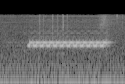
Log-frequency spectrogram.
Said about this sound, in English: Our phone rang.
